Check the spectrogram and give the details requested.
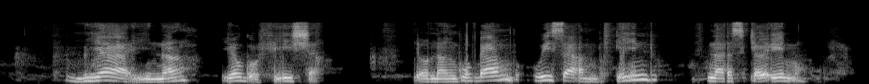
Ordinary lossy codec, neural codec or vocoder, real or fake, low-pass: Opus, 64 kbps; codec, 16 kHz in and 24 kHz out, 1.1 kbps, FireRedTTS-2 codec; fake; 7.2 kHz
